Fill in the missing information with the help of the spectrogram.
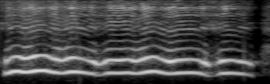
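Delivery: high, loud falsetto "ohoho" laugh; cartoonish high-pitched giggle; mock squeaky giggle. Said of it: "That's how he talked".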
